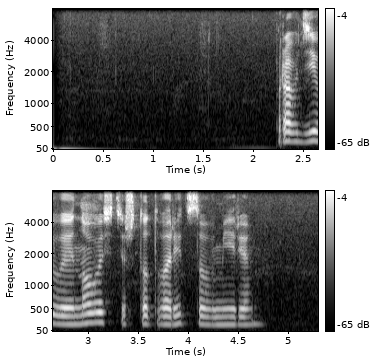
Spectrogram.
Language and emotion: Russian, neutral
